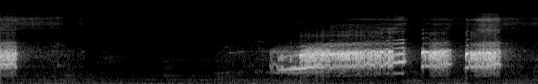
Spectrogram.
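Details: Hen recorded in 2021: a short squawk, a pause of over two seconds, then a long harsh raspy call followed by two quick clipped squawks in a broken cackling pattern.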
